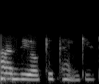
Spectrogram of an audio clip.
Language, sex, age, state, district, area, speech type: Punjabi, female, 18-30, Punjab, Tarn Taran, rural, conversation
